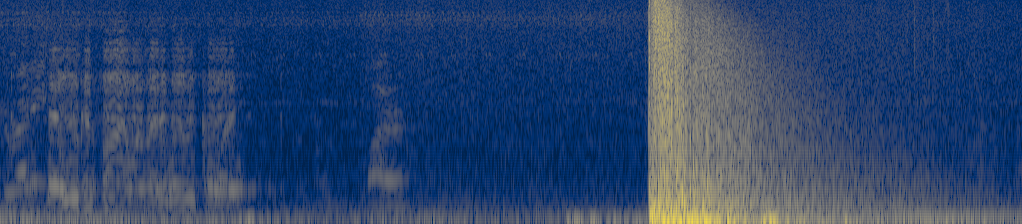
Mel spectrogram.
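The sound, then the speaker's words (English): A single loud French cannon blast, fired in a test, erupts suddenly after a stretch of quieter voices, its boom rolling and reverberating as it slowly fades. “As you heard, the first French shot was a success.”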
